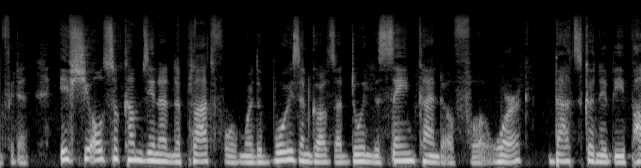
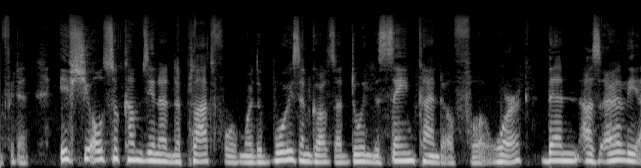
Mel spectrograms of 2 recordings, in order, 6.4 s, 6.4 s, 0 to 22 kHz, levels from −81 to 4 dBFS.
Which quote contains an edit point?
first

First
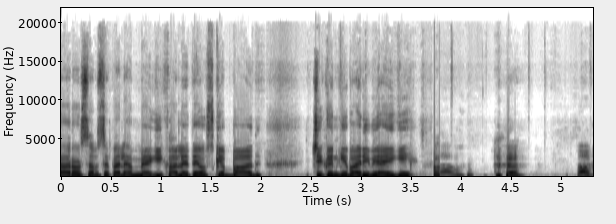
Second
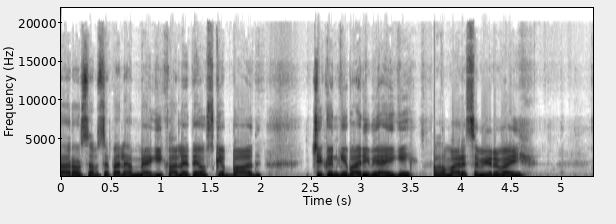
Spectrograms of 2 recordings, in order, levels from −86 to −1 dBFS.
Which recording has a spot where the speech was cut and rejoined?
first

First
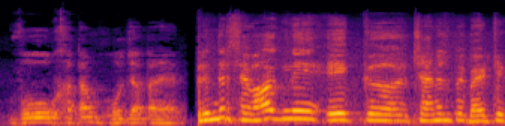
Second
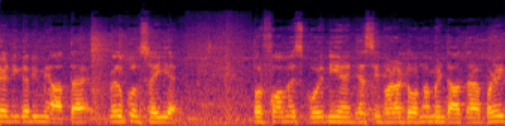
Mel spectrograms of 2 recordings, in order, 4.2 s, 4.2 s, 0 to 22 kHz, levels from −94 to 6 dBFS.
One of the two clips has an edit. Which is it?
first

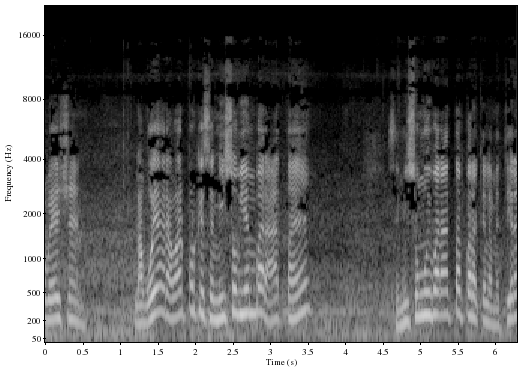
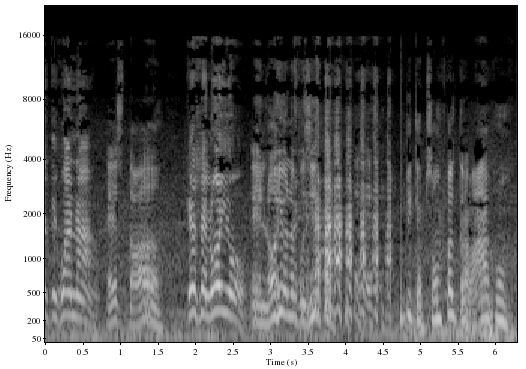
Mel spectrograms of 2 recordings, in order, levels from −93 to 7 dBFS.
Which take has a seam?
second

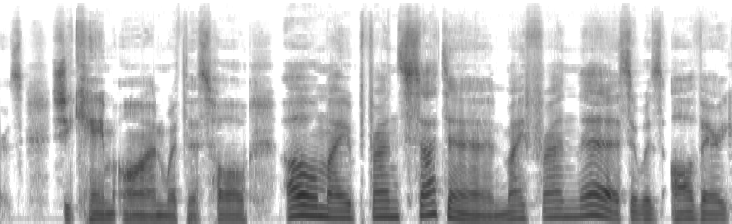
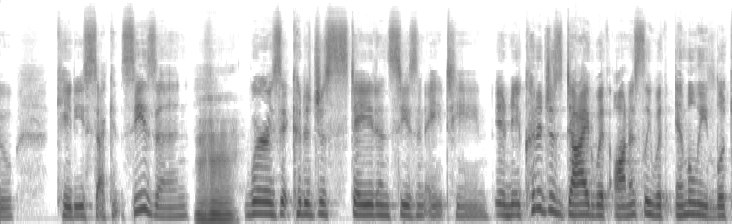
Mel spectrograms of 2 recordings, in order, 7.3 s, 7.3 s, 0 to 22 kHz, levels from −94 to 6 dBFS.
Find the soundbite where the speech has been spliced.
second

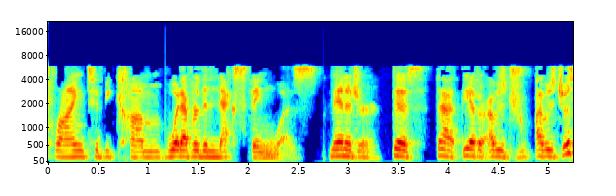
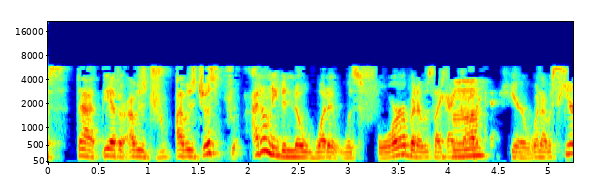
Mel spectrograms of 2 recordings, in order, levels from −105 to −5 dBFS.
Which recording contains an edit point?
first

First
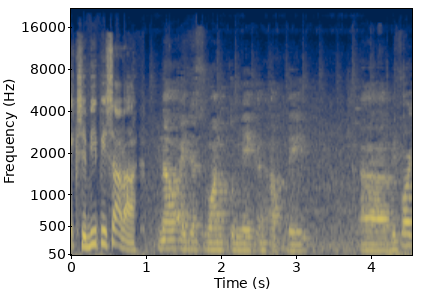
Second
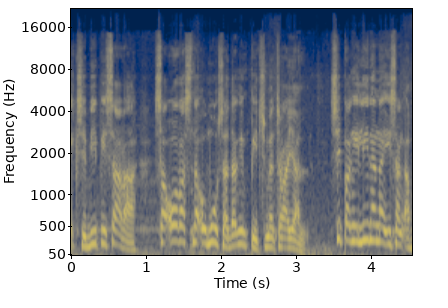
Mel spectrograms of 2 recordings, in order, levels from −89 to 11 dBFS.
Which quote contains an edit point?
first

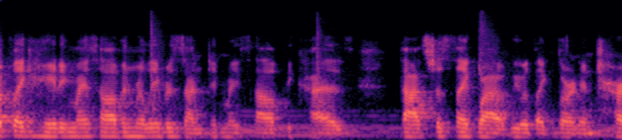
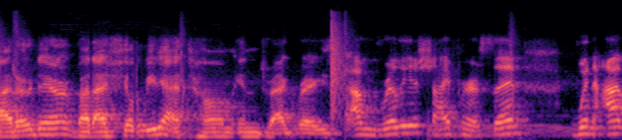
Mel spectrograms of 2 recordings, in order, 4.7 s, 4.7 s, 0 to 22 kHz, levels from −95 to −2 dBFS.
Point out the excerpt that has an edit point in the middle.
second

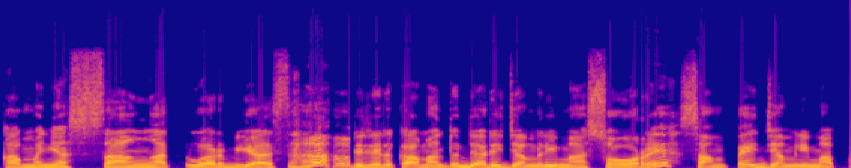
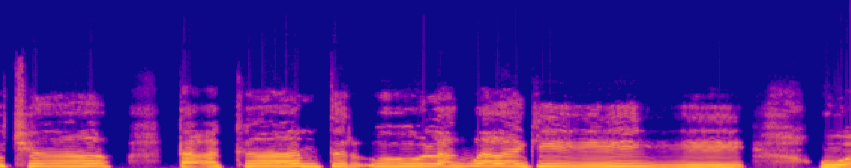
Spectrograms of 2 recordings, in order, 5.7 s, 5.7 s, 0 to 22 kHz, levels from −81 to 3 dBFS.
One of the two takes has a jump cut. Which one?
first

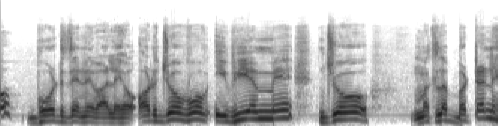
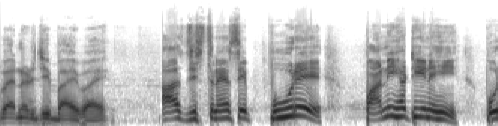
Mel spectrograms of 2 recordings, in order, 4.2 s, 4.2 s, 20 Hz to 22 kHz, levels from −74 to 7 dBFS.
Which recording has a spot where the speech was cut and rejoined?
second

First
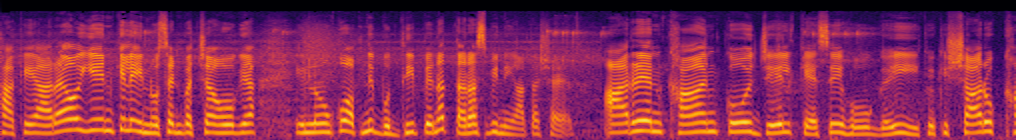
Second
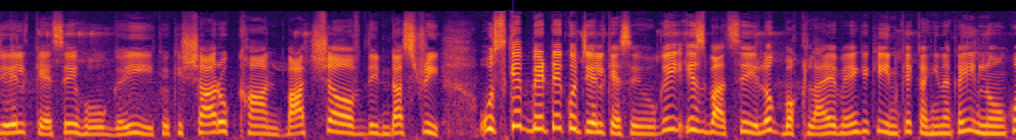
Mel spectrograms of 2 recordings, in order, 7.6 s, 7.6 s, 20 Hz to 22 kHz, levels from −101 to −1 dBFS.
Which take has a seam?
first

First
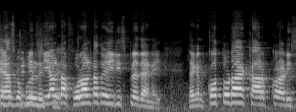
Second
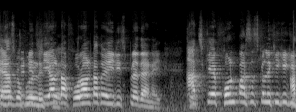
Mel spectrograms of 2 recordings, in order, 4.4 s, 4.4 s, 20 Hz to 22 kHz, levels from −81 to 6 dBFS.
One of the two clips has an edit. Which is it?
second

